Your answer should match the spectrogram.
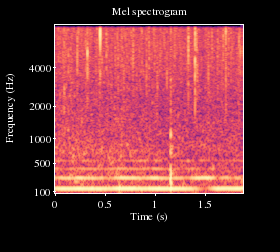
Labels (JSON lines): {"label": "biophony, midshipman", "recorder": "SoundTrap 500"}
